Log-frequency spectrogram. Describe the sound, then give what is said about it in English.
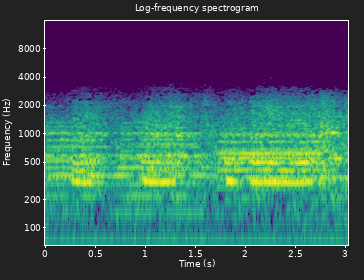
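A passing eastbound train at the coaling station at Elmore Springs sounds a long, droning horn that swells twice over a steady rumble, fairly loud, with no voices. “I rode up to the coaling station at Elmore Springs and flagged down the eastbound train that same afternoon.”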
